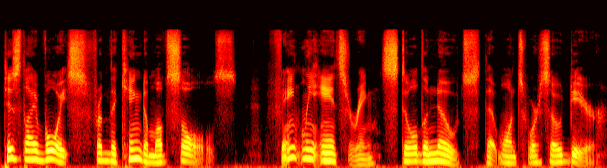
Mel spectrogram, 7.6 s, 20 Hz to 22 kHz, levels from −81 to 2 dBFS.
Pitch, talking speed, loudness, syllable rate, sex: 130 Hz, 140 wpm, -18 LUFS, 3.5 syllables/s, male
